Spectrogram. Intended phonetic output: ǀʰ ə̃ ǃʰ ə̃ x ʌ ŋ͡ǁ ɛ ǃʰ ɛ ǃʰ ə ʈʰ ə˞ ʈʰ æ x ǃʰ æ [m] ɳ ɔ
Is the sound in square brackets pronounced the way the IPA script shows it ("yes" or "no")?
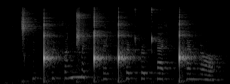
yes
